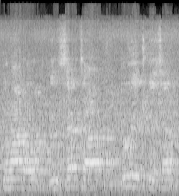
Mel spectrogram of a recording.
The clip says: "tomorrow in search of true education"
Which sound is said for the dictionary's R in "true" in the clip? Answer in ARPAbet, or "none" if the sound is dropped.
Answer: none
